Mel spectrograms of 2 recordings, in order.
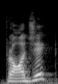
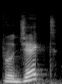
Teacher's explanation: or project when i say project i'm using per o so when i have project it's an aw sound when i have project i have an o sound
